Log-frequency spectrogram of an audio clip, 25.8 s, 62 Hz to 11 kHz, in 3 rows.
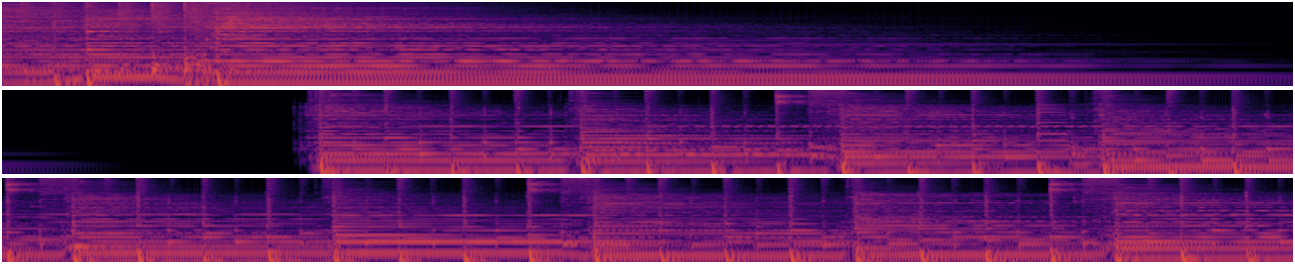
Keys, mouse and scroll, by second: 0.0 click, 0.6 shift+click, 1.3 shift+click, 1.5 shift+click, 1.8 middle click, 2.4 shift+click, 3.1 shift+click, 3.8 shift+click, 4.9 shift+click, 5.4 shift+click, 5.5 shift+click, 5.8 middle click, 6.1-6.6 scroll down 1, 7.6 ctrl+click, 9.1 middle click, 10.1 click, 10.3 middle click, 10.8 scroll up 1, 11.2-11.5 scroll down 1, 11.5 click, 12.2 scroll up 1, 12.5 right click, 14.3 click, 14.6 middle click, 14.9 click, 15.2 middle click, 16.1-16.7 scroll up 1, 16.7 middle click, 17.9-18.4 scroll down 1, 18.4 click, 19.2 middle click, 19.4 g, 20.1 s, 20.7 click, 23.1 middle click, 23.5 shift+middle click, 23.7 click, 24.0 scroll up 1, 24.4 click, 24.8 middle click, 25.7 middle click.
